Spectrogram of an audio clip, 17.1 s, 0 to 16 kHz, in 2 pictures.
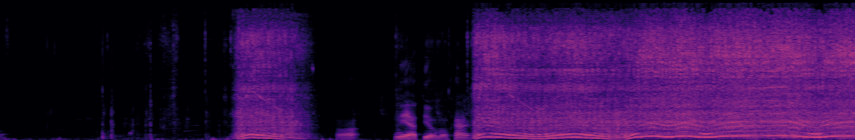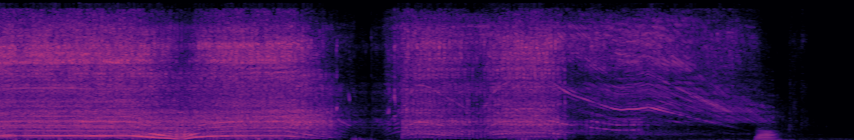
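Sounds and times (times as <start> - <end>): hammer drill drilling into concrete: 2.3 - 3.2, 4.7 - 16.4.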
